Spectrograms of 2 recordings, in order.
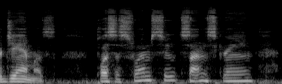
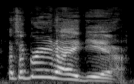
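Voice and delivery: much higher, louder excited cry; Buzz cries out; 9 semitones higher, 9 dB louder than usual. A narrator's reading. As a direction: burst out with heroic delight.

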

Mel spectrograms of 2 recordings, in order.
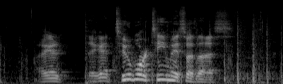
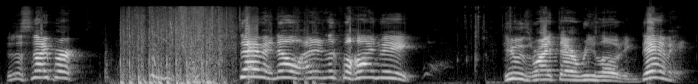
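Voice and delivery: high, loud angry shouting; furious yell; 8 semitones higher, 9 dB louder than usual. Real, not acted. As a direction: scream it at the screen. Sniped, furious.

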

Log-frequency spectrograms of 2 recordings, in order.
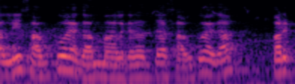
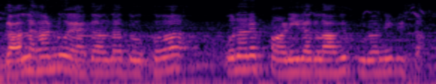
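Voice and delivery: ordinary talk

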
